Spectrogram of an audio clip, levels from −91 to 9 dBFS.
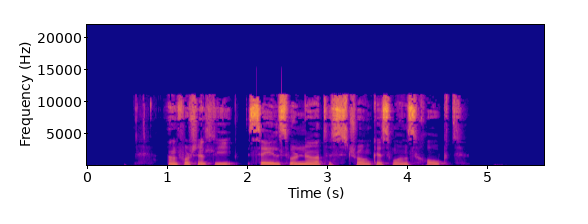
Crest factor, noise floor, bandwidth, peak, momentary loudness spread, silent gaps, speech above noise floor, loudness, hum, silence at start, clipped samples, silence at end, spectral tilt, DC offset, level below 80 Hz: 22 dB; -89 dBFS; 13 kHz; 0 dBFS; 21 LU; none; 68 dB; -16 LUFS; none; 1 s; under 0.1%; 1.05 s; -1.5 dB/octave; under 0.1%; -72 dBFS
